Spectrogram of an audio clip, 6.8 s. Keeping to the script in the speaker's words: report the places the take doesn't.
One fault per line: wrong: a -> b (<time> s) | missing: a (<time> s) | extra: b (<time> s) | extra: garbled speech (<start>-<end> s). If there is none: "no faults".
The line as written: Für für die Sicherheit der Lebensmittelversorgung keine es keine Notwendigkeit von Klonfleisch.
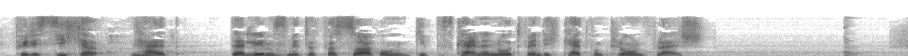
missing: für (0.2 s)
wrong: keine -> gibt (3.1 s)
